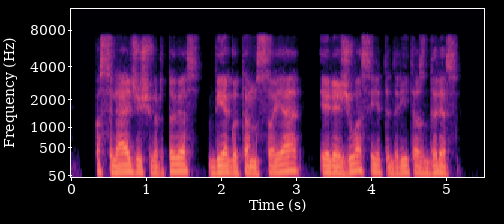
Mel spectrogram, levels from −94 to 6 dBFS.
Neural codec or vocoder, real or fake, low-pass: none; real; 7.2 kHz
